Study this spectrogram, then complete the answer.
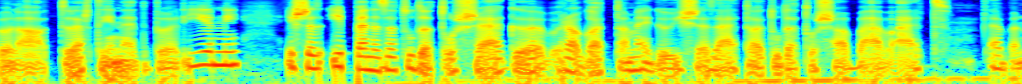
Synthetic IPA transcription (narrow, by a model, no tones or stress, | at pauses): øːlɒt̪ørt̪eːnɛ̰d̪bøːlʔiːrni | eːʃɛeːpːɛnɛzɒt̪ud̪ɒt̪o̞ʃːaːɡrɒɡɒt̪ːɒmɛɡøːiʃɛ̰zaːlt̪ɒlt̪ud̪ɒt̪oʃɒbːaːvaːlt̪ɛbːɛn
